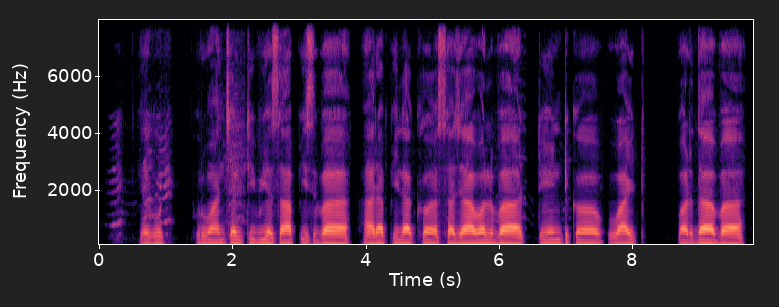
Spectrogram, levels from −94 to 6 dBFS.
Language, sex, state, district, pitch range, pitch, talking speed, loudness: Bhojpuri, male, Uttar Pradesh, Deoria, 120-130 Hz, 125 Hz, 90 wpm, -23 LUFS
